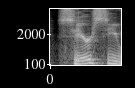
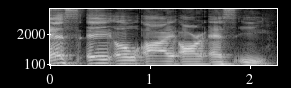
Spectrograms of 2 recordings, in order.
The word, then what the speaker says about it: Saoirse: Saoirse Ronan, I think is how you say it.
